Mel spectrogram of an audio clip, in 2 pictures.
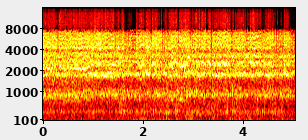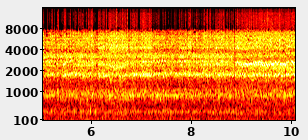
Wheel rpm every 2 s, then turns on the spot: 220, 230, 230, 230, 220.
none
